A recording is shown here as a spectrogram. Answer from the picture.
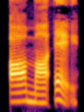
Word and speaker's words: amae: This brings us to the second concept, amae. Pronounced ah-mah-eh, written with the character that carries the meaning of sweetness, specifically the sweetness of depending on someone who you trust completely.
